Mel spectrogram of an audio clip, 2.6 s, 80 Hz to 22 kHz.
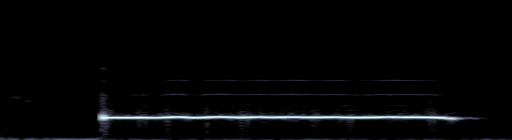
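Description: Close, solo note F sounded on a 12-hole ocarina: a smooth, pure, breathy tone that starts abruptly and holds steadily for under two seconds before tapering away.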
